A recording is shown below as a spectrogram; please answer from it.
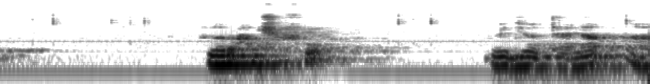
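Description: A few faint computer mouse clicks, short and sharp, in the gaps between stretches of a man talking.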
